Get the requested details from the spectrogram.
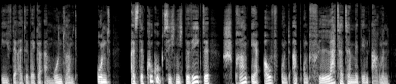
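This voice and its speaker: A man narrating a children's story in an expressive storytelling manner. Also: sits low, unhurried, breathy edge, no echo, clean studio sound.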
